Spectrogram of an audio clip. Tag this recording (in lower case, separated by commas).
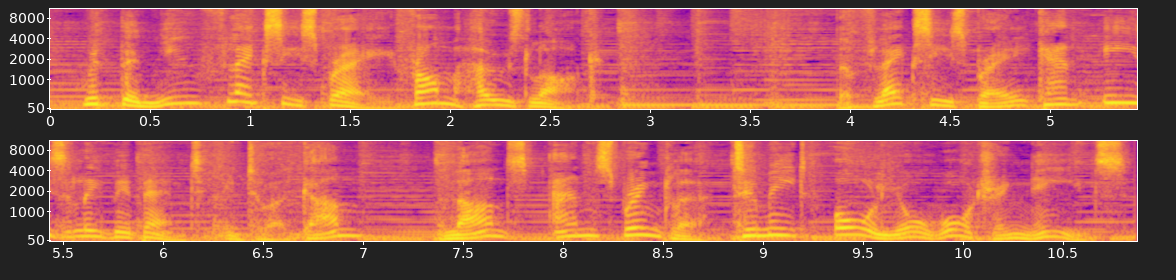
speech, music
